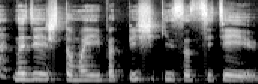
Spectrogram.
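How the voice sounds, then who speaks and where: Her intonation fairly even, a woman speaks at a very slow pace. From Buryatia, Russia. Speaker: podcast host. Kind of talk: casual interview.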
